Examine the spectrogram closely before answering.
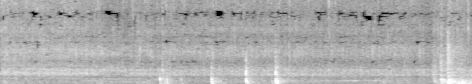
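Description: Onion, green bell pepper and tomato sizzling steadily in a nonstick frying pan as shredded chicken is added and stirred in, with four sharp knocks on the pan about halfway through and a few more near the end.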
